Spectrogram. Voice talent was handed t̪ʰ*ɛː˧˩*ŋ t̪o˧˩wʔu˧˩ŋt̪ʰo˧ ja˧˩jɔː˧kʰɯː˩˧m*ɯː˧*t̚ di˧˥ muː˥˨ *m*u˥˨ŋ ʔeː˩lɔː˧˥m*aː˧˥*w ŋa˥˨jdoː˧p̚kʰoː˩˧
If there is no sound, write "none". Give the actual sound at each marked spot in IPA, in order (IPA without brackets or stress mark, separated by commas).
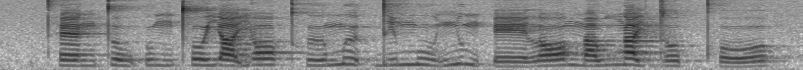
ɛː˩, ɯː˥˨, ɲ, a˧˥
